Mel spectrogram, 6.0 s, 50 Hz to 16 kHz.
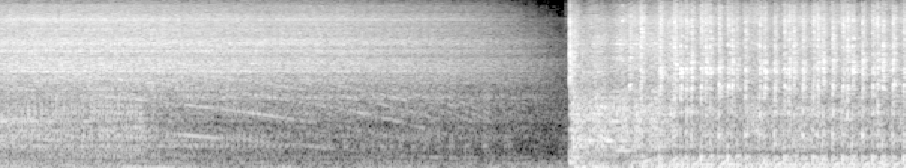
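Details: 1957 Ford F100 being revived: cranking slows and fades, then starts again harder at about four turns a second but never catches into an idle; the choke is off.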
